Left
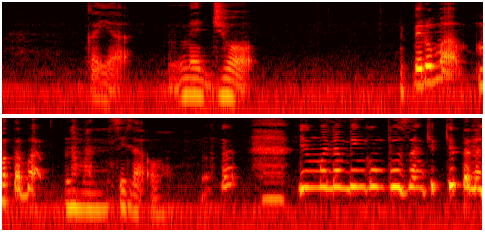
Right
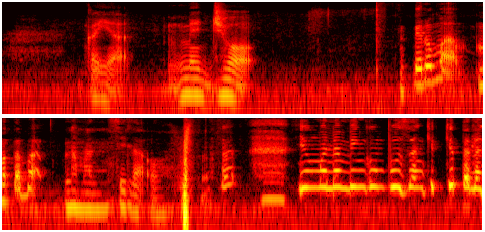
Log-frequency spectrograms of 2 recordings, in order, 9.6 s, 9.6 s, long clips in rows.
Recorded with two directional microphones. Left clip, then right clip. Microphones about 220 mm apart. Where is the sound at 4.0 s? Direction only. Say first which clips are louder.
Right 1 dB; 20° right (ahead or behind).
